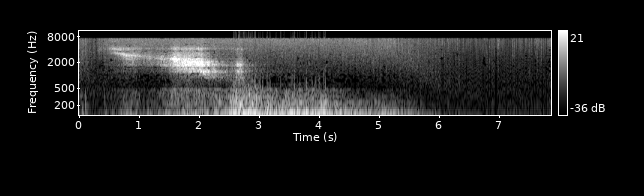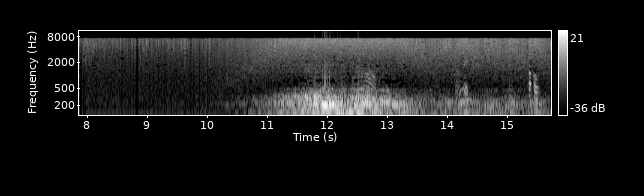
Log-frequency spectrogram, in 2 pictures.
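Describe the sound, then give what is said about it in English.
A rocket ship blasts off after its rocket launching control is pressed: a deep, roaring roar swells loud for several seconds, sinks to a low steady drone, then surges up again before easing off. No one speaks. “Stand by for blastoff.”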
